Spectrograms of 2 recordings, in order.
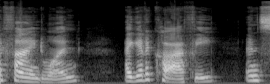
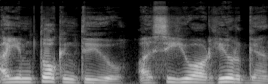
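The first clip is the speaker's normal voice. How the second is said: put-on very thick Russian accent, lower; 6 semitones lower than usual. Retelling what a stranger in a coffee shop said: very thick russian accent. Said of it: "in a very thick Russian accent".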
